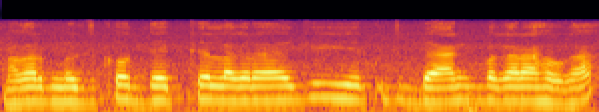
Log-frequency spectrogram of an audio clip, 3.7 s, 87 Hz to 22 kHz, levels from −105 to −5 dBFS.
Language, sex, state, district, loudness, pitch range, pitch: Hindi, male, Odisha, Khordha, -15 LUFS, 150-160 Hz, 155 Hz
